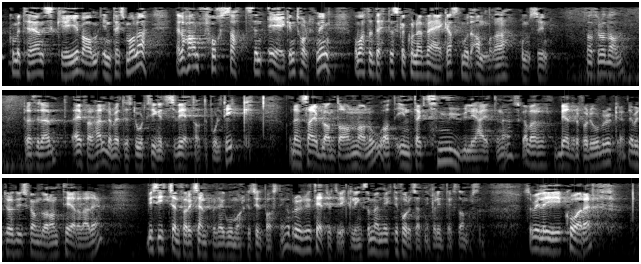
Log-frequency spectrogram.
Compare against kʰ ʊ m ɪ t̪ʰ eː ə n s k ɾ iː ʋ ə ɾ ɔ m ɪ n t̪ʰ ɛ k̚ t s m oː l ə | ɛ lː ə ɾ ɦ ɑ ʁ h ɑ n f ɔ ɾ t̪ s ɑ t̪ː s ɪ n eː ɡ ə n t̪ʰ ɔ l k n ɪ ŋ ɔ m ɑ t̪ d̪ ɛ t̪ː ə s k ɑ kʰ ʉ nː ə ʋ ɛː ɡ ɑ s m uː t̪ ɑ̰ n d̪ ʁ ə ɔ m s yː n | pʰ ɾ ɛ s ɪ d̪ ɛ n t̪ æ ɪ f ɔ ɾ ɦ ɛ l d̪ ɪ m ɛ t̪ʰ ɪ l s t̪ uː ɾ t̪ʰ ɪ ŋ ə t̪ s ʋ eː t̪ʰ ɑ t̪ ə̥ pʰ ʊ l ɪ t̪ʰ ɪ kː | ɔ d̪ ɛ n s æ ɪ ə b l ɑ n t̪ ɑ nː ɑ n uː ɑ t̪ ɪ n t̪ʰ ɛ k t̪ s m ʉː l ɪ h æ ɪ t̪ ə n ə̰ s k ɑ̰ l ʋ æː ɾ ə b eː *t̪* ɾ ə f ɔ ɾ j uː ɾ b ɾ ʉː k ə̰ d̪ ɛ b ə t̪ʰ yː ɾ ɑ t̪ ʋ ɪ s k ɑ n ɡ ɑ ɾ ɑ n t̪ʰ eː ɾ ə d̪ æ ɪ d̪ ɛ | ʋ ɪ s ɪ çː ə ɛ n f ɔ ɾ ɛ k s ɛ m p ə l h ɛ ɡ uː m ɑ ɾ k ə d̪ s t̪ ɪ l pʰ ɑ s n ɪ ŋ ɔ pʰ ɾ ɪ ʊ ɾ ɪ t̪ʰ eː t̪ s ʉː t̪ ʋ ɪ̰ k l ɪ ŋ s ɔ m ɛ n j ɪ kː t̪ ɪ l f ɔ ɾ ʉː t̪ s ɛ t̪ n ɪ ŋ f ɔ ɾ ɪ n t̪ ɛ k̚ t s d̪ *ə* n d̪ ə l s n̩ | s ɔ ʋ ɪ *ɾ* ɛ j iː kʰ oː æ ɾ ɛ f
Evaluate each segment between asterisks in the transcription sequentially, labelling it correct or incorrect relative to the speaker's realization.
incorrect: d̪, incorrect: ɑ, incorrect: l

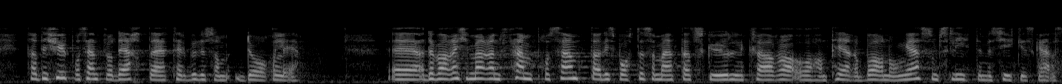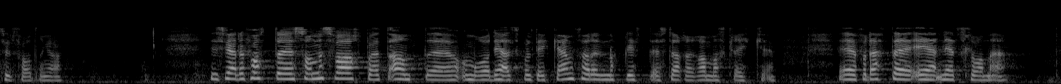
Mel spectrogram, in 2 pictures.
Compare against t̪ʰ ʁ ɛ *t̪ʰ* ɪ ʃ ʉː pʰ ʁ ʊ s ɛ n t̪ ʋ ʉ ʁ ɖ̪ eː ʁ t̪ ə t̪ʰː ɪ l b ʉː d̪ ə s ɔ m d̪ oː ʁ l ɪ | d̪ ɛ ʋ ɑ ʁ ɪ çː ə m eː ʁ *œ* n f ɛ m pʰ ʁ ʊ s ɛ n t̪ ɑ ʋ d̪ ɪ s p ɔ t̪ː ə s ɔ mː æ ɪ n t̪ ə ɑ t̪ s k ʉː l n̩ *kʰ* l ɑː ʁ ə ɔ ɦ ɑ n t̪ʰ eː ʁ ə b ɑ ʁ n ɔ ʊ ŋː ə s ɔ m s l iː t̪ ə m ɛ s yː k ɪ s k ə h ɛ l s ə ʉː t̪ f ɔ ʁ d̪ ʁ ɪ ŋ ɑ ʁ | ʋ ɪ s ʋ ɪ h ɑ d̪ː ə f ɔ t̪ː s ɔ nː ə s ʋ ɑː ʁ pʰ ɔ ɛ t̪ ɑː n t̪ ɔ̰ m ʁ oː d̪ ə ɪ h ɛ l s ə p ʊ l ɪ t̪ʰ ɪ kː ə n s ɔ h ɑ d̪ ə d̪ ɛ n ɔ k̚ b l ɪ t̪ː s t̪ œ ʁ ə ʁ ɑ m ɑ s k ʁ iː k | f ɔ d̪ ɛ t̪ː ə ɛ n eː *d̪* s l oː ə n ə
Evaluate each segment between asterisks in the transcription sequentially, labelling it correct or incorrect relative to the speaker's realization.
incorrect: t̪, incorrect: ɛ, correct, correct

